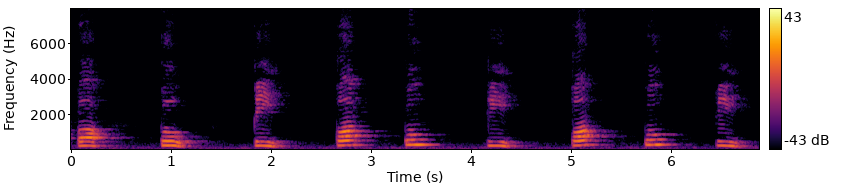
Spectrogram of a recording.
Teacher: قاف موٹا حرف ہے، اس کے نیچے زیر آ گئی ہے تو یہ زبر اور پیش کی حالت میں تھوڑا زیادہ موٹا ہوتا ہے. زیر کی حالت میں اس کی موٹائی میں تھوڑا فرق آ جاتا ہے تو ذرا کم موٹا ہوتا ہے، اتنا موٹا نہیں ہوتا جتنا قا قو قی قا قو قی قا قو قی.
